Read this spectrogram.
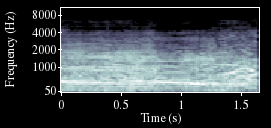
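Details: Sahiwal bull offered at a cattle market in Cumilla, Bangladesh, on 19 September 2024, as farmers buy bulls: one sustained, even, low moo lasting under two seconds and falling slightly in pitch, over steady crowd and market noise.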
